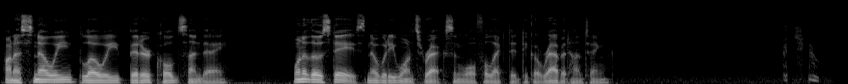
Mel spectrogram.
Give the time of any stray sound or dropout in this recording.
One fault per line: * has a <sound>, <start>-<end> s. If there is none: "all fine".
* has a sneeze, 7.3-8.3 s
